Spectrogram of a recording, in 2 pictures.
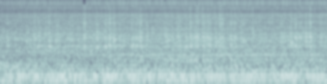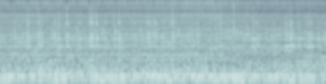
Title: Jeep TJ Rattling Noise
